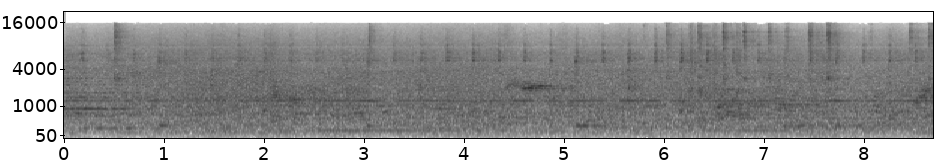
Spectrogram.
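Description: Steady background ambience of an open-air shopping centre: a continuous wash of noise with indistinct voices and music, and a faint steady high tone throughout.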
